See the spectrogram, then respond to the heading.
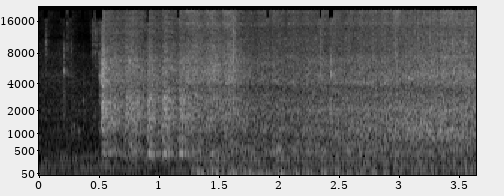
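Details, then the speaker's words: Honda Civic FD, R18A engine shaking after assembly and sensor swaps: uneven, lumpy idle with a stumbling beat. Unplugging cylinder 3's coil changes nothing, so the ignition signal isn't reaching that two-pin coil, causing a misfire. "นะครับยังเหมือนเดิมนะครับแสดงว่าไฟไม่จ่ายมาที่คอย2ขั้วนี้นะครับ"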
